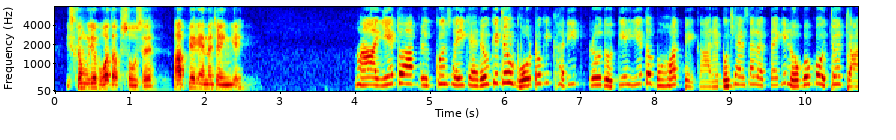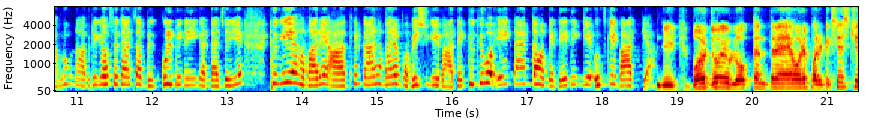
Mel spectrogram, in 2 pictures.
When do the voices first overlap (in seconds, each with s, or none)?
none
